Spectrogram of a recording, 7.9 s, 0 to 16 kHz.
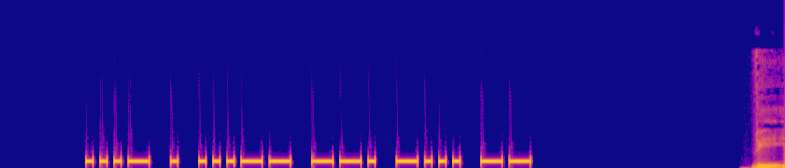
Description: Morse code, heard as a keyed tone, about 17 wpm, 700 Hz. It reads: VE3GBM
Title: DXCC-100 Call Signs - 6 Characters - 17wpm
